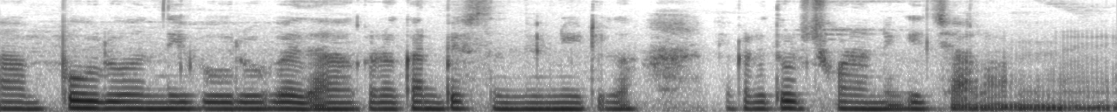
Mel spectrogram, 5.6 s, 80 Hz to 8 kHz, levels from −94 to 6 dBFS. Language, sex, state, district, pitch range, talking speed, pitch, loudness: Telugu, female, Telangana, Karimnagar, 170-180 Hz, 130 wpm, 175 Hz, -16 LUFS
